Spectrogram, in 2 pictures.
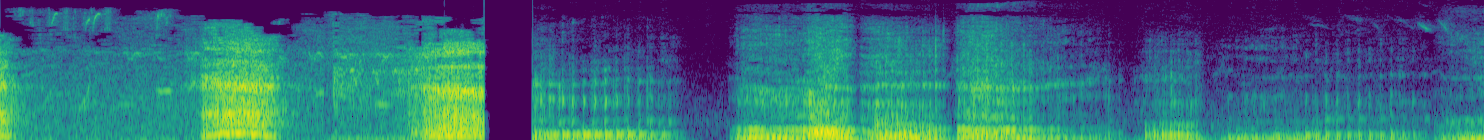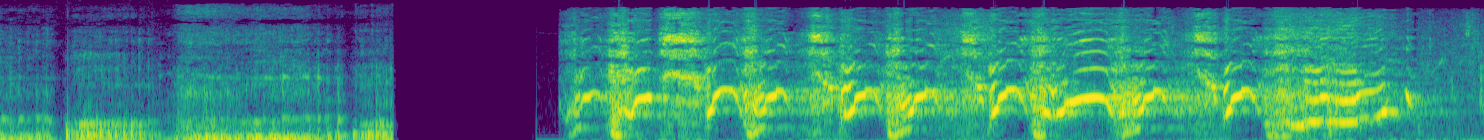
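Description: A run of separate animal calls: three short calls at the start, then a big cat's low, rough growling for several seconds, then, after a brief silence, a fast string of high, yelping barks typical of a zebra herd.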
